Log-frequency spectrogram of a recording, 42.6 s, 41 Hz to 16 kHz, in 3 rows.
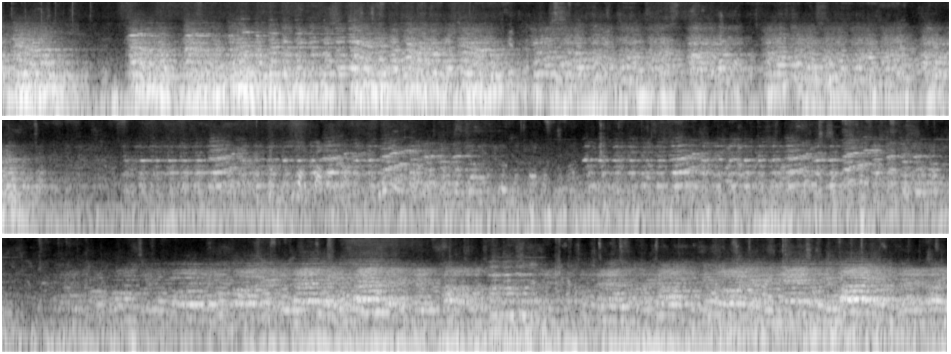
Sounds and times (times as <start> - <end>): Music: 0.0 - 42.5
Speech: 7.0 - 9.3, 17.5 - 42.5.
